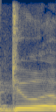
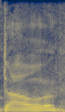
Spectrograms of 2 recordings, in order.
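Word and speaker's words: dour: Do you have doubts or I know that to some people uh my demeanor can often be very der which is the way it's pronounced not da is that true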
